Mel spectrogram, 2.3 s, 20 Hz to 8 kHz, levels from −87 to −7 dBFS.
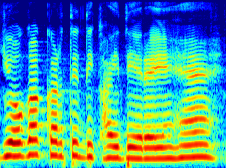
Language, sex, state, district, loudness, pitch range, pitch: Hindi, male, Uttar Pradesh, Shamli, -15 LUFS, 200-240 Hz, 220 Hz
